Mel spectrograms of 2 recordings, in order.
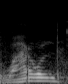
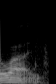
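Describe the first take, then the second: First: Put-on "world" in two syllables, WAR-old; "world" with an extra vowel before the l; accented pronunciation. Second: Said in the usual way. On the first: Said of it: "She used to say world". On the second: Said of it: "She used to say the word world".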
